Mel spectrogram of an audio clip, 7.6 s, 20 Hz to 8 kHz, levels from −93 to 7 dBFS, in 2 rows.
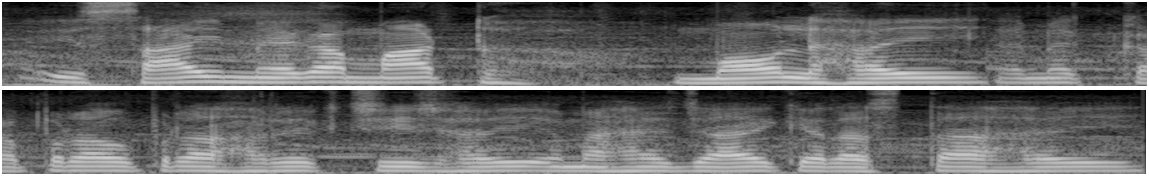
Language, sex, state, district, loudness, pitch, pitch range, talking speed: Bajjika, male, Bihar, Vaishali, -17 LUFS, 150 Hz, 140-155 Hz, 135 wpm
